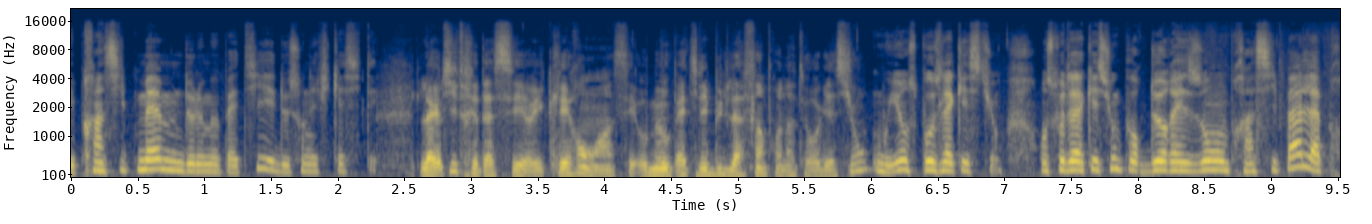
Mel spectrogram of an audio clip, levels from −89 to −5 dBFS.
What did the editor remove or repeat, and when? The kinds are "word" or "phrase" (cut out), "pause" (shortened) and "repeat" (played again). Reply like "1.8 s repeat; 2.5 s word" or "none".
2.8 s word; 4.7 s word; 8.0 s word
